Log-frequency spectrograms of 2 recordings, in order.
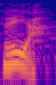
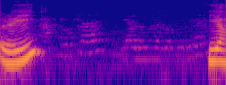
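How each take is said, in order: First: It is said as one merged syllable. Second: It is said as two separate syllables. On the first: The speaker calls it right. "এটি হবে রিয়া" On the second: The speaker calls it wrong. "রি ইয়া হওয়ার কথা ছিল"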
